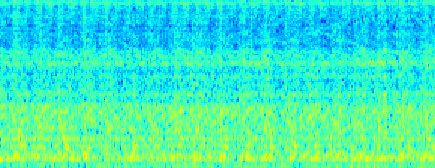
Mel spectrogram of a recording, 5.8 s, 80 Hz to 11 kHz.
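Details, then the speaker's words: Boring vise jaws during a Kasto EBS 400 power hacksaw rebuild, boring head at 200 RPM with auto down-feed at 0.003 inch per revolution: a steady machining hum with dense, rough cutting chatter. The feed was a bit aggressive. "I might slow that feed down. That feed was a bit aggressive."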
